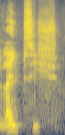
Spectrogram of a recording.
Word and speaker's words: Leipzig: psych l'aï psych attention salma faut bien le prononcer leipzig sébastien haller moi je veux mettre sur les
